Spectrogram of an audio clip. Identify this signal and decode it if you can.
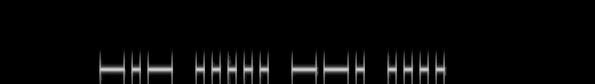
Morse code, heard as a keyed tone, about 15 wpm, 700 Hz. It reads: K5GH
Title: Easy Call Signs - 15wpm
